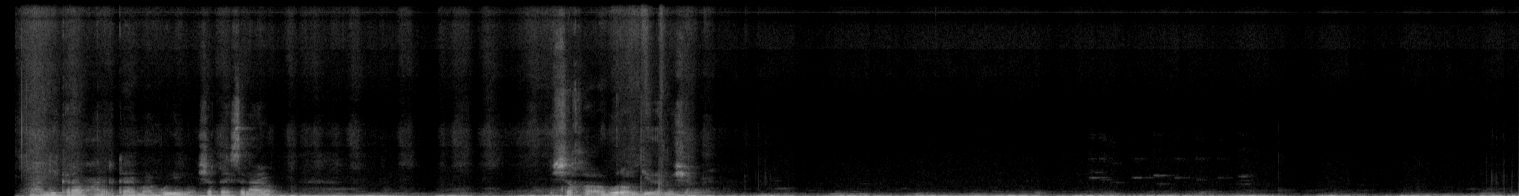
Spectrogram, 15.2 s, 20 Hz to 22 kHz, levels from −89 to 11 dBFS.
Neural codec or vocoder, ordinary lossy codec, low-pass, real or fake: none; none; none; real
